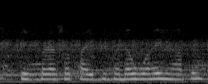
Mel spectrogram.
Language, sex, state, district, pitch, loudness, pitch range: Hindi, female, Chhattisgarh, Raigarh, 245 Hz, -32 LUFS, 240-250 Hz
